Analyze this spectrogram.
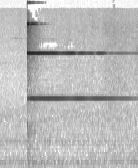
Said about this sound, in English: Normally, in the Chan tradition, we have a handheld chime. We don't have that here, so I'm using this. So it's like, when you hear the bell, you bow down.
